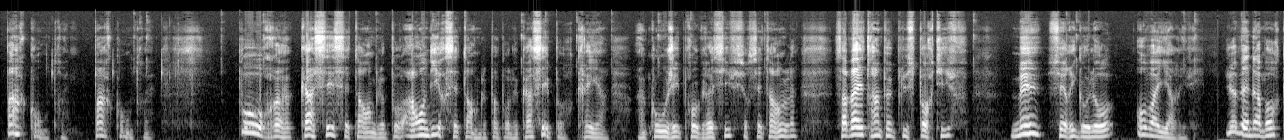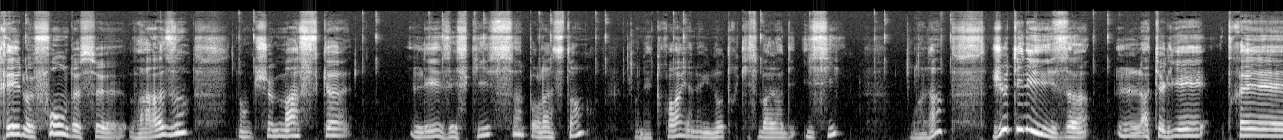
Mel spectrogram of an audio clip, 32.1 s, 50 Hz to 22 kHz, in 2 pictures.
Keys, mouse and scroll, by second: 1.6 click, 2.1 space, 2.7 click, 4.6 click, 6.8 click, 7.6 click, 8.6 click, 9.5-12.2 drag, 13.3 click, 14.7 click, 15.5 click, 16.6 middle click, 19.0 click, 20.5 click, 21.4 click, 22.0 click, 22.3 space, 23.5 click, 23.9 space, 24.4 click, 25.4 click, 26.1 click, 27.0 click, 27.4 space, 29.7 click.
